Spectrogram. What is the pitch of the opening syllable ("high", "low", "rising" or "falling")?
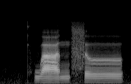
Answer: rising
